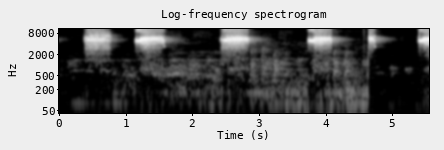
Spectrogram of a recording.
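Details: Oriental magpie-robin chick calls for luring the parent birds: harsh, hissing, buzzy bursts repeated at uneven intervals, one notably shorter. Faint low rumbling runs between calls.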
